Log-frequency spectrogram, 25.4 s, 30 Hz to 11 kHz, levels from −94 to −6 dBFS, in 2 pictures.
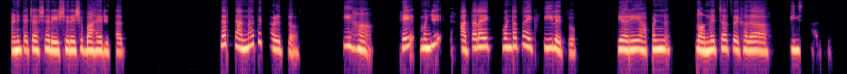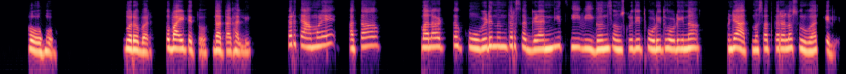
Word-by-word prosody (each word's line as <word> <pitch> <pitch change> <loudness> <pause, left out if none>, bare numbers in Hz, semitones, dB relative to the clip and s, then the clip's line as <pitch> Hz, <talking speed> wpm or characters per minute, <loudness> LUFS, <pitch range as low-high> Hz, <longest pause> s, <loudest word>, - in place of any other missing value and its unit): आणि 200 +1 +5
त्याच्या 210 0 0
अशा 220 +3 +1
रेषा-रेषा 200 +2 +3
बाहेर 195 -1 +3
येतात. 180 -1 -5 1.5
तर 320 - +5
त्यांना 250 +2 +3
ते - - +2
कळतं, 215 -5 -2 0.7
की 285 0 0
हां, 230 -5 +2 0.5
हे 255 - +6 0.2
म्हणजे 245 +5 +5 0.4
हाताला 245 +5 +2
एक 265 -2 +1 0.2
म्हणतात 260 +1 +2
ना 305 - +1
एक 250 -3 -1
फील 245 0 +1
येतो, 165 -6 0
की 225 +5 -6
अरे, 215 +1 +3
आपण 220 +2 +3 0.5
नॉनवेजचाच 210 +3 +3
एखादा 200 0 +1 0.5
पिस 205 -2 +1
खातोय. - - -30 0.7
हो, 185 -3 +4
हो. 165 - -3 1.1
बरोबर. 210 -6 +4 0.2
तो 240 - +3
बाईट 225 -2 +5
येतो 170 -4 -3
दाताखाली. 190 -2 0 0.6
तर 320 - +2
त्यामुळे 285 +3 -1 0.3
आता, 270 +6 -2 0.7
मला 255 +1 +2
वाटतं 270 +2 -4
कोव्हिडनंतर 270 +3 0
सगळ्यांनीच 230 +3 +1
ही 260 0 -1
विगन 225 0 +2
संस्कृती 230 +1 -1
थोडी, 225 -2 +2
थोडी 225 -1 +1
ना 240 +2 +3
म्हणजे 245 0 -3
आत्मसात 210 0 0
करायला 230 +1 +1
सुरुवात 205 -4 0
केली. 175 -7 -6
225 Hz, 125 wpm, -20 LUFS, 205-250 Hz, 1.5 s, हे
